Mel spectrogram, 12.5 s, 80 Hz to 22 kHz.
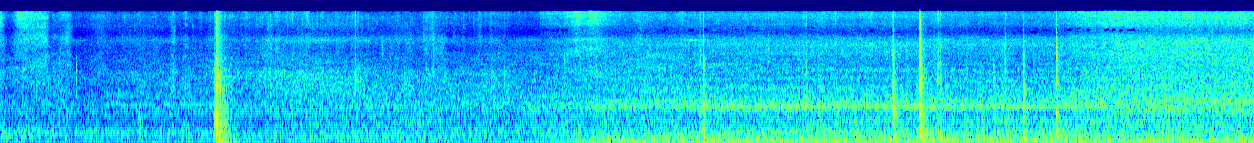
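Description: Lexus GS430's 4.3-litre V8 (3UZ-FE) idling steadily. A single sharp knock comes about two seconds in. About six seconds in the idle grows clearly louder as the bonnet is raised over the running engine, followed by a few light clicks.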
